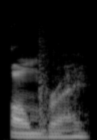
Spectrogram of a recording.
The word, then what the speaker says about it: hombre: Also, the H is silent, hombre.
